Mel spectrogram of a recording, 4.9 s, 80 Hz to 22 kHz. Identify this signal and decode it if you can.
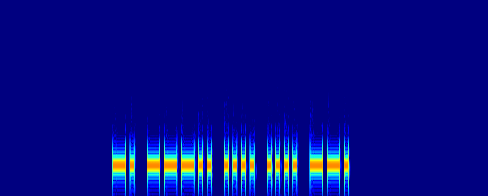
Morse code, heard as a keyed tone, about 28 wpm, 700 Hz. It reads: N8HHG
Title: K1USN SST QSO Practice - 28wpm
